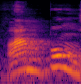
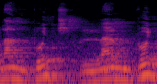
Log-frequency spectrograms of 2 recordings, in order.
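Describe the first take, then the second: First: Said in the usual way. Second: "Lampung" said as lambun, with b for p and no ng, softer. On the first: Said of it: "susah ngomong Lampung". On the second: Retold or imitated. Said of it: "nggak bisa ang".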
